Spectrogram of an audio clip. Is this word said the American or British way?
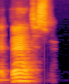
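British. It is said in a British pronunciation. "the speaker might be British, might say"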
